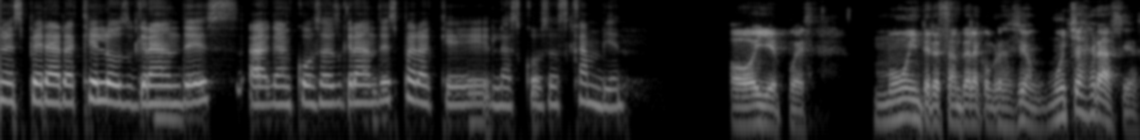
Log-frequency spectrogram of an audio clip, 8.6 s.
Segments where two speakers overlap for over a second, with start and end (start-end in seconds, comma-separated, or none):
none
